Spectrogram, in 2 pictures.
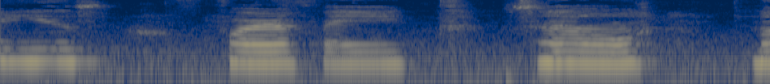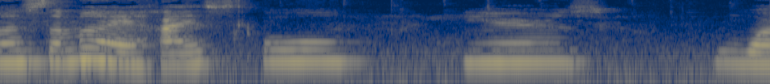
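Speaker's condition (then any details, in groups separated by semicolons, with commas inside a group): Friedreich's ataxia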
